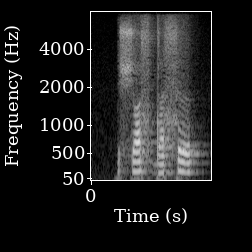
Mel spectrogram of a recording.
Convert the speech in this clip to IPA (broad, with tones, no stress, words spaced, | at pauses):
ʃɒ˨˥sdˤə˩ sə˦˨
